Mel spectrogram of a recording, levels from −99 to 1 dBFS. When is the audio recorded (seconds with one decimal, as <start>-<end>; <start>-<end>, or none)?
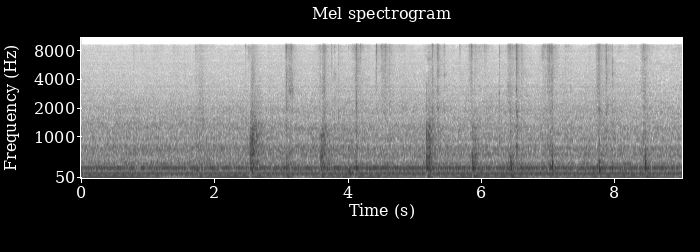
8.3-9.0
